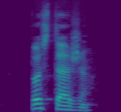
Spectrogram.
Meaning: 1. postage 2. post, posting
- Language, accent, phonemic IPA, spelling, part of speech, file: French, France, /pɔs.taʒ/, postage, noun, LL-Q150 (fra)-postage.wav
